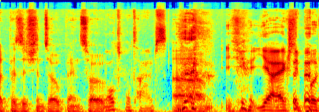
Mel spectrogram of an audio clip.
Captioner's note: chuckles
